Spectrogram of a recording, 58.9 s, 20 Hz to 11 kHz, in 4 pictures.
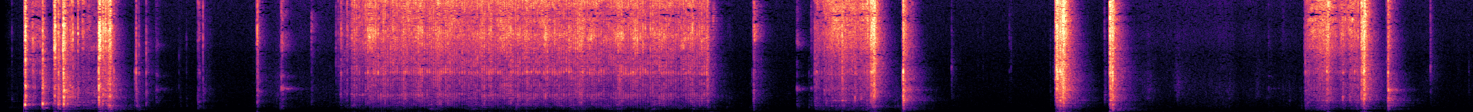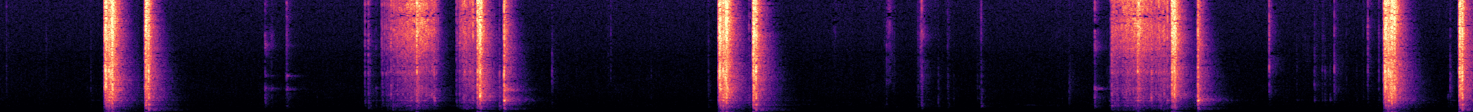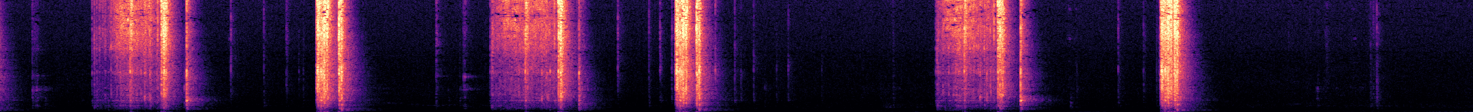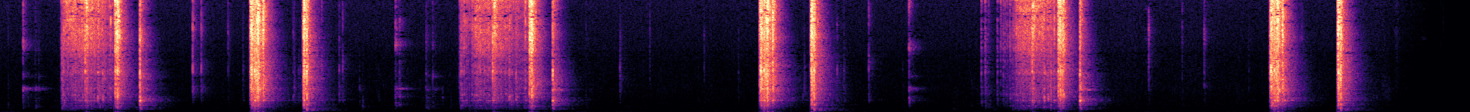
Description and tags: Kamera, kinofilmikamera / Camera, photo camera, film, shots, shutter, click, various speed, winding film, interior (Hasselblad 500 c/m)
Kinofilmikamera, järjestelmäkamera, laukaisuja eri valotusajoilla ja filmin kääntöjä. Sisä. (Hasselblad 500 c/m).
Paikka/Place: Suomi / Finland / Vihti
Aika/Date: 11.06.1981
Interior, Yleisradio, Yle, Valokuvaus, Filmi, Laukaus, Shoot, Soundfx, Laukoa, Film, Photo, Shot, Kamera, Tehosteet, Finland, Suljin, Shutter, Finnish-Broadcasting-Company, Camera, Photography, Suomi, Field-Recording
